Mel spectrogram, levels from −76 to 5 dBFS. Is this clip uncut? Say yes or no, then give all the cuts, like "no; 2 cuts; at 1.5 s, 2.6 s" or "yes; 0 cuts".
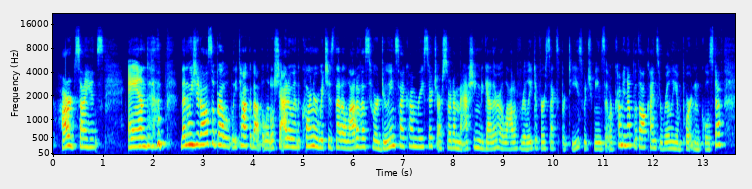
yes; 0 cuts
